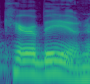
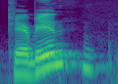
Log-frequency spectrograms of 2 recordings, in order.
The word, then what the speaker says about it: Caribbean: That's what's frequently said, but it's actually Pirates of the Caribbean because the Caribbean pronunciation is the noun and the name of the sea, and Caribbean is the adjective, so you could take a Caribbean cruise to the Caribbean.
